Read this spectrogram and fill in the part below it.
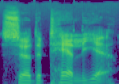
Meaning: a town in central Sweden, south of Stockholm
- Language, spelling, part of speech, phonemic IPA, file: Swedish, Södertälje, proper noun, /sœdɛˈʈɛlːjɛ/, Sv-Södertälje.ogg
